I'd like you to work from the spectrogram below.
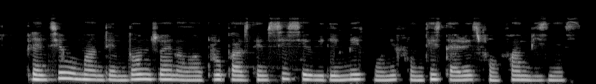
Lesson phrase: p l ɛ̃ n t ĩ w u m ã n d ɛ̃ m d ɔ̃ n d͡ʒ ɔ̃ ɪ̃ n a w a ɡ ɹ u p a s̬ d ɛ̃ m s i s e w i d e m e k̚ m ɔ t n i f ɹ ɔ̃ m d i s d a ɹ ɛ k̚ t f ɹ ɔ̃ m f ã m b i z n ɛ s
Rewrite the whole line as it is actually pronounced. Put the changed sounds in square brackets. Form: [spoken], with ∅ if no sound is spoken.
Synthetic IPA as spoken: p l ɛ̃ n t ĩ w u m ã n d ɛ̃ m d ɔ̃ n d͡ʒ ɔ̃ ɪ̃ n a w a ɡ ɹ u p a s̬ d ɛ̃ m s i s e w i d e m e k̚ m ɔ [∅] n i f ɹ ɔ̃ m d i s d a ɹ ɛ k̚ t f ɹ ɔ̃ m f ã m b i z n ɛ s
